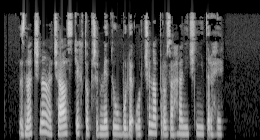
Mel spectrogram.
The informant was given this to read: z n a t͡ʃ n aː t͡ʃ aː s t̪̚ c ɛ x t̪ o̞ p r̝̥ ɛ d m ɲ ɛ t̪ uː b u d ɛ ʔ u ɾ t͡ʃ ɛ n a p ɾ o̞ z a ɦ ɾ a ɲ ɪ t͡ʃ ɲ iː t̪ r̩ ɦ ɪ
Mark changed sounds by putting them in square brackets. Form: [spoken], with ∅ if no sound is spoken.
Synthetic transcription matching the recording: z n a t͡ʃ n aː t͡ʃ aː s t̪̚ c ɛ x t̪ o̞ p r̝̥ ɛ d m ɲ ɛ t̪ uː b u d ɛ ʔ u ɾ t͡ʃ ɛ n a p ɾ o̞ z a ɦ ɾ a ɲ ɪ t͡ʃ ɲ iː t̪ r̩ ɦ ɪ

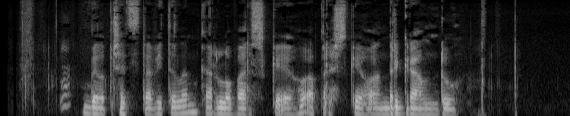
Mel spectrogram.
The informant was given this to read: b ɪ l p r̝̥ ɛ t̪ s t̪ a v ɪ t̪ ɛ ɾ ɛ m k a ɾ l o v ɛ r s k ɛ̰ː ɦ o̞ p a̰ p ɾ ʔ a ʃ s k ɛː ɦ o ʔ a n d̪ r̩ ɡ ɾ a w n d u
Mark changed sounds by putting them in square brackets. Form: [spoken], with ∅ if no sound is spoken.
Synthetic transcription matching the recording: b ɪ l p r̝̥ ɛ t̪ s t̪ a v ɪ t̪ ɛ [l] ɛ m k a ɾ l o v [a] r s k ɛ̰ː ɦ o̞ [ʔ] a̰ p ɾ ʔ a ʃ s k ɛː ɦ o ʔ a n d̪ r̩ ɡ ɾ a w n d u

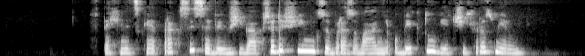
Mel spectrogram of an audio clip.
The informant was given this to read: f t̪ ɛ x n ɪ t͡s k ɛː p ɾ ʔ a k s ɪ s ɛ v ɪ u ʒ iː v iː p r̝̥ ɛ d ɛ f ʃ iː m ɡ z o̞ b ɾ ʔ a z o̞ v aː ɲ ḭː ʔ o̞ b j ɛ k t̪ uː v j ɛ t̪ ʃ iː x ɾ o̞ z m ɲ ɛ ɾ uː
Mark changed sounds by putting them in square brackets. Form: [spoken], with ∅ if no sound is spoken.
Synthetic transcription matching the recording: f t̪ ɛ x n ɪ t͡s k ɛː p ɾ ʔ a k s ɪ s ɛ v ɪ u ʒ iː v [aː] p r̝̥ ɛ d ɛ f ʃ iː m ɡ z o̞ b ɾ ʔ a z o̞ v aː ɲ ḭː ʔ o̞ b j ɛ k t̪ uː v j ɛ t̪ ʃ iː x ɾ o̞ z m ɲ ɛ ɾ uː

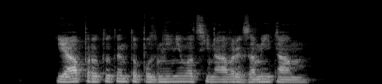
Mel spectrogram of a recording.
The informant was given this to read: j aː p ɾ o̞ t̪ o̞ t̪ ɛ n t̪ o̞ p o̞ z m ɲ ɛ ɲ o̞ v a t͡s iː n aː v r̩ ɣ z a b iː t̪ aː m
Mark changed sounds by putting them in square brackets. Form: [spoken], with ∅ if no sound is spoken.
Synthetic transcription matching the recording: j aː p ɾ o̞ t̪ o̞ t̪ ɛ n t̪ o̞ p o̞ z m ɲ ɛ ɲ o̞ v a t͡s iː n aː v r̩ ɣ z a [m] iː t̪ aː m

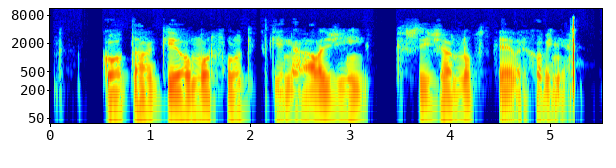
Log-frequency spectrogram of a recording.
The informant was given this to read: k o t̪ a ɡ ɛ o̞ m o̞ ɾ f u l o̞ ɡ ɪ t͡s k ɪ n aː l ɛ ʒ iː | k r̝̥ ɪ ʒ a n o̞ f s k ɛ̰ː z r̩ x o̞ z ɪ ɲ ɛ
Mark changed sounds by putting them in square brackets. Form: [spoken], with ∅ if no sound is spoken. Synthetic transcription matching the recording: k o t̪ a ɡ ɛ o̞ m o̞ ɾ f [o] l o̞ ɡ ɪ t͡s k ɪ n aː l ɛ ʒ iː | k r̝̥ ɪ ʒ a n o̞ f s k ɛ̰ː [v] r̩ x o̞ [v] ɪ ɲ ɛ

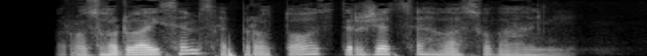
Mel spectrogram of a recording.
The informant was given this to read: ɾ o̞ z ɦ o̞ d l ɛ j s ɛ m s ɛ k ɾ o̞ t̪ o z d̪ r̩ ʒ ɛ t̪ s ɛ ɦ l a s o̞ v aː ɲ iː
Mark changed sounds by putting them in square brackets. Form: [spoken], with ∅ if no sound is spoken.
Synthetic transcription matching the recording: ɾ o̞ z ɦ o̞ d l [a] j s ɛ m s ɛ [p] ɾ o̞ t̪ o z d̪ r̩ ʒ ɛ t̪ s ɛ ɦ l a s o̞ v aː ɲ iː

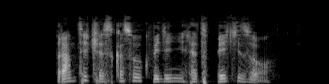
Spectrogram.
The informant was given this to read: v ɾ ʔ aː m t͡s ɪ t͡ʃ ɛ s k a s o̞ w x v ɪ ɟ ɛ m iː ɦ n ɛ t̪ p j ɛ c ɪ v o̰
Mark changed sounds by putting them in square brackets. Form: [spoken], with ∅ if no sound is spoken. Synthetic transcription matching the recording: v ɾ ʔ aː m t͡s ɪ t͡ʃ ɛ s k a s o̞ w [k] v ɪ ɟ ɛ [ɲ] iː ɦ n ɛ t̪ p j ɛ c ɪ [z] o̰

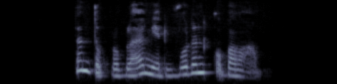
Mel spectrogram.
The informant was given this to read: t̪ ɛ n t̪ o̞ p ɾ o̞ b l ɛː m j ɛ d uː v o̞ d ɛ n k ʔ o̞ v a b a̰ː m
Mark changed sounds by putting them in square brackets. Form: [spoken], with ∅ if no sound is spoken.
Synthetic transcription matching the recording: t̪ ɛ n t̪ o̞ p ɾ o̞ b l ɛː m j ɛ d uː v o̞ d ɛ n k ʔ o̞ [b] a [v] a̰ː m

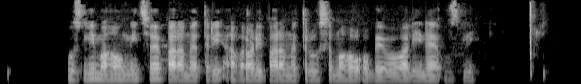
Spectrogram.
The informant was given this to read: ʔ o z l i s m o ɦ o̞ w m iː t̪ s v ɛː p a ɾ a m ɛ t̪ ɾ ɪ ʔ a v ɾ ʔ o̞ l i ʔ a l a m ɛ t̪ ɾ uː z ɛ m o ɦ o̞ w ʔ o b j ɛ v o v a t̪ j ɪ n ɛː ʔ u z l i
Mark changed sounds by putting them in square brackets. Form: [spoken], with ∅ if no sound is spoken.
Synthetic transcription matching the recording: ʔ [u] z l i [∅] m o ɦ o̞ w m iː t̪ s v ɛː p a ɾ a m ɛ t̪ ɾ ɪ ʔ a v ɾ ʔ o̞ l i [p] a [ɾ] a m ɛ t̪ ɾ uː [s] ɛ m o ɦ o̞ w ʔ o b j ɛ v o v a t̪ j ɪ n ɛː ʔ u z l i

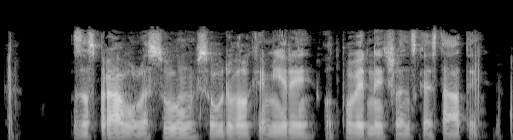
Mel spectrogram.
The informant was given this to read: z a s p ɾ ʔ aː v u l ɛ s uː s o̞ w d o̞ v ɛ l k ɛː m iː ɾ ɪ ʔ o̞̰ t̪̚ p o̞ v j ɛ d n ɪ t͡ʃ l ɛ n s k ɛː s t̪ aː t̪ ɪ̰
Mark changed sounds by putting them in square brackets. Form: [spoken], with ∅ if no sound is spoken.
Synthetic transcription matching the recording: z a s p ɾ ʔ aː v u l ɛ s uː s o̞ w d o̞ v ɛ l k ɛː m iː ɾ ɪ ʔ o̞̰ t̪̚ p o̞ v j ɛ d n ɪ t͡ʃ l ɛ n s k ɛː s t̪ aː t̪ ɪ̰

